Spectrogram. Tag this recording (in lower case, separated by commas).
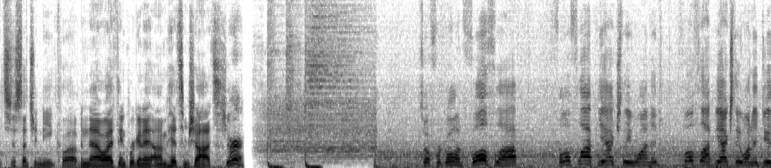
music, speech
